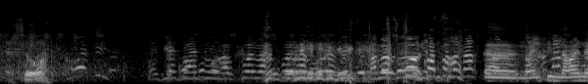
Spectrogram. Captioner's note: speaking in afrikaans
